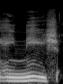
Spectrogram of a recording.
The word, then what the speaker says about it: niche: Creativity in business is finding a niche. I'm pronouncing it the French way, a niche, to go with Mademoiselle Boisvert, because we're in a French mode now.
